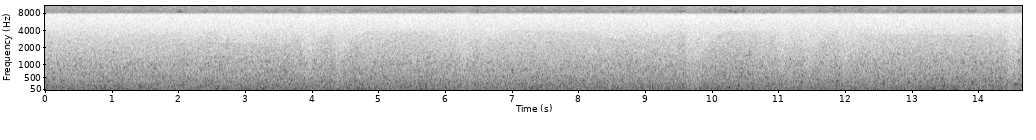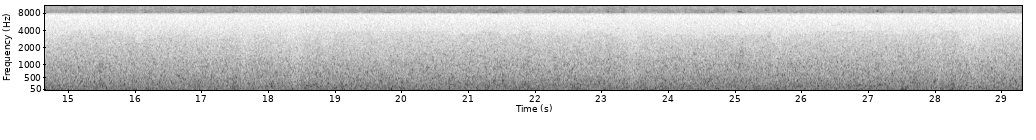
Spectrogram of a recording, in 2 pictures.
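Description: Loud, steady static hiss that drowns out everything else, with no distinct sounds standing out from it.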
